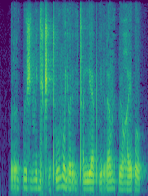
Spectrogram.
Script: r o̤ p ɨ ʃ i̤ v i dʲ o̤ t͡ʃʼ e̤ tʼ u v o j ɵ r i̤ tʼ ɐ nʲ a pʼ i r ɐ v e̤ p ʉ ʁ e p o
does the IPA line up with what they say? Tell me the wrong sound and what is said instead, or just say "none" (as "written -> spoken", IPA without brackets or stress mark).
none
